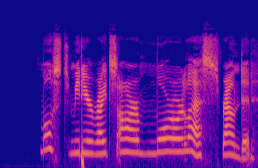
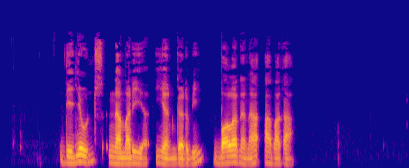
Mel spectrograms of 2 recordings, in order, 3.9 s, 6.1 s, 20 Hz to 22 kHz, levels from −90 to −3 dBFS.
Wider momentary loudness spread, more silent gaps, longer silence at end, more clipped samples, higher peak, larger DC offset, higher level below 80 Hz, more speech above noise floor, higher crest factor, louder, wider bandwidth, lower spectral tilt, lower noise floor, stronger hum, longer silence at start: second, 7 LU vs 12 LU; neither; second, 0 s vs 1.75 s; neither; second, -12 dBFS vs -2 dBFS; neither; second, -64 dBFS vs -52 dBFS; second, 54 dB vs 63 dB; about the same, 20 dB vs 20 dB; second, -30 LUFS vs -21 LUFS; first, 13.5 kHz vs 10 kHz; second, -2 dB/octave vs -6 dB/octave; about the same, -85 dBFS vs -83 dBFS; neither; second, 0.6 s vs 0.9 s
